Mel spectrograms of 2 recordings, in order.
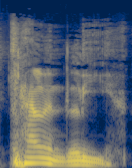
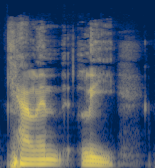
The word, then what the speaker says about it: Calendly: It's Calendly. I can never say that right. Calendly.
